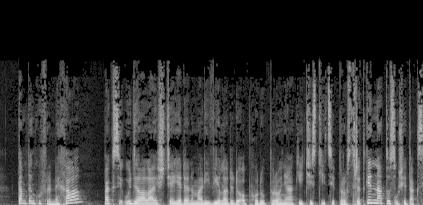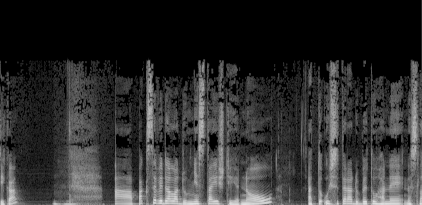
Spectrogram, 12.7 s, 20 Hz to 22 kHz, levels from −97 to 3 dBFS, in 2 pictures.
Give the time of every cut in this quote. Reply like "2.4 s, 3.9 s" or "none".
5.9 s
